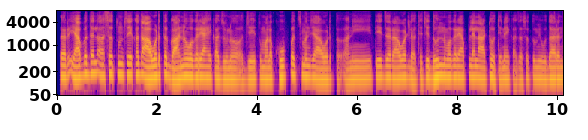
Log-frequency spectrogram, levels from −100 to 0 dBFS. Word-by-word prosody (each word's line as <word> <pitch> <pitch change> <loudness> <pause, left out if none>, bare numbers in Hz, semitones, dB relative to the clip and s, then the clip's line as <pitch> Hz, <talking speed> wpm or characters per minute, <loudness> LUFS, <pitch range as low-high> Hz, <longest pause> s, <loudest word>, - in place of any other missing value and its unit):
तर 150 0 +2
याबद्दल 170 +3 +3
असं 160 +1 -1
तुमचं 165 -1 -1
एखादं 165 +1 +2
आवडतं 150 +2 +5
गाणं 130 +3 +3
वगैरे 145 0 +2
आहे 140 -1 +1
का 135 - 0
जुनं 125 -1 -2
जे 125 0 -1
तुम्हाला 130 0 -1
खूपच 140 +3 -1
म्हणजे 145 -2 -1
आवडतं. 125 0 -2
आणि 130 +2 -3
ते 140 0 +1
जर 140 0 -2
आवडलं 130 -2 0
त्याचे 125 +3 -2
धून 140 +3 +2
वगैरे 145 0 0
आपल्याला 140 0 -1
आठवते 125 -1 -3
नाही 125 0 -3
का? 115 - -9
जसं 120 +2 -8
तुम्ही 130 0 -4
उदाहरण 130 +1 -1
135 Hz, 180 wpm, -22 LUFS, 130-145 Hz, -, आवडतं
